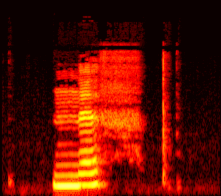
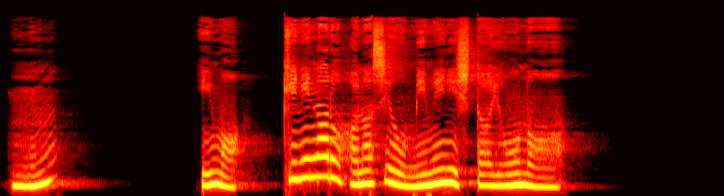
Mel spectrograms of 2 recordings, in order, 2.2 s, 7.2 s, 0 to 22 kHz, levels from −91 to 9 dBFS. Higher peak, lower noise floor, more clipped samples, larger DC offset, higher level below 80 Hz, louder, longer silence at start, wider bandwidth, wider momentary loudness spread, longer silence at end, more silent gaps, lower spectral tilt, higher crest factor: about the same, -2 dBFS vs -4 dBFS; second, -55 dBFS vs under -90 dBFS; neither; neither; about the same, -60 dBFS vs -58 dBFS; first, -11 LUFS vs -14 LUFS; first, 0.55 s vs 0.15 s; second, 7.8 kHz vs 15.5 kHz; first, 23 LU vs 12 LU; second, 0.55 s vs 1.65 s; neither; about the same, -5.5 dB/octave vs -5.5 dB/octave; about the same, 14 dB vs 12 dB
